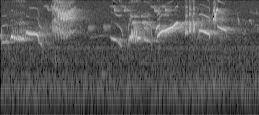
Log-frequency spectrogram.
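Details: Eurasian blackbird singing in the evening: mellow fluted phrases that rise and fall, each ending in a high squeaky twitter. Two bursts of song are separated by a short pause.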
